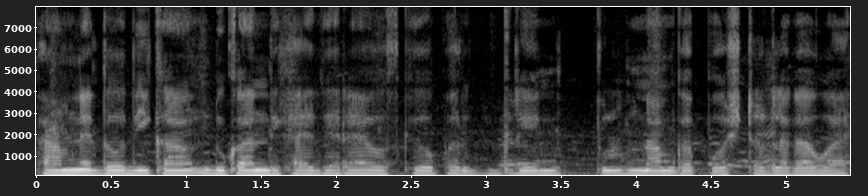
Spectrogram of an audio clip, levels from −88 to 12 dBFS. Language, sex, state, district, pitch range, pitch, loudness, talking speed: Hindi, male, Jharkhand, Deoghar, 150-165 Hz, 160 Hz, -17 LUFS, 190 wpm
